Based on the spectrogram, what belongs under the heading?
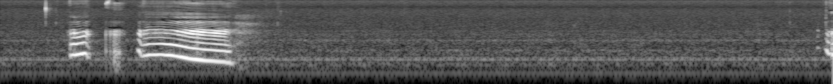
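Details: A male pet Monk (Quaker) parakeet, asked to do his rooster, gives a short burst, then a long, harsh, falling crow-like call imitating a rooster, one of his favourite noises.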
